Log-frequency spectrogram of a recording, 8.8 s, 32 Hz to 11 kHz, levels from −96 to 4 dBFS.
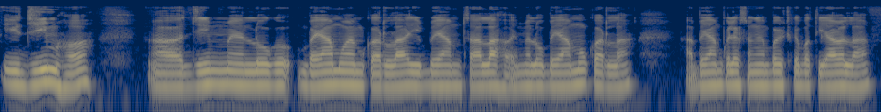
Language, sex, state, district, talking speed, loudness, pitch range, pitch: Bhojpuri, male, Bihar, Gopalganj, 175 wpm, -35 LUFS, 125-130 Hz, 130 Hz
